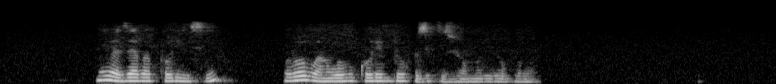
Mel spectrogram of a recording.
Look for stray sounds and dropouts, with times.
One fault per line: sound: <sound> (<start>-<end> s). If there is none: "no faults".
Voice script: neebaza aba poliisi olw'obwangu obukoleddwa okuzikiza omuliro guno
no faults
